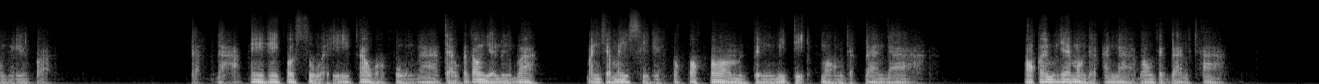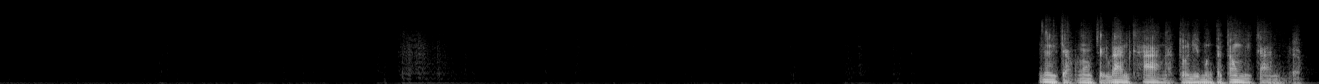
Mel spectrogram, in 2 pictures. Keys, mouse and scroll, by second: 0.0 click, 0.3 click, 0.7 click, 1.4 click, 2.4 click, 3.6 click, 5.7 click, 6.7 click, 8.9-10.3 drag, 12.0-13.1 drag, 15.4 click, 16.7-17.8 drag, 18.8-19.8 drag, 20.4 click, 20.6 click, 21.5 click, 21.7 click, 22.0 click, 22.6 click, 23.4 click, 23.8 click, 24.0 click, 25.3 click, 26.1 click.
